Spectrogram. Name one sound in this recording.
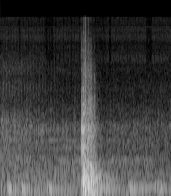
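A car hood slams shut with a loud thud.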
